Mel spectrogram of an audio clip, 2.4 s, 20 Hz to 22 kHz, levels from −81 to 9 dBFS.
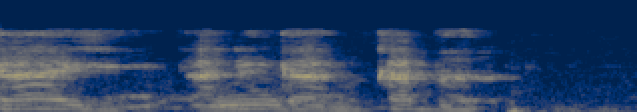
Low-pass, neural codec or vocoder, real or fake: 7.2 kHz; none; real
